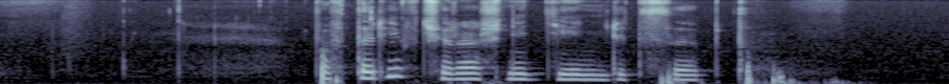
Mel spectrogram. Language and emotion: Russian, sad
